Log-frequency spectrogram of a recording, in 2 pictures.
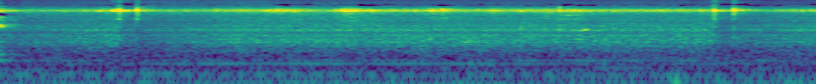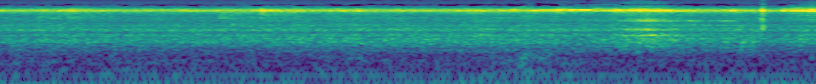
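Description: Steady background hiss and room noise, with a couple of faint clicks.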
